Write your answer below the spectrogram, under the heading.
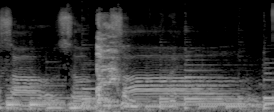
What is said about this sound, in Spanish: Perdón por la tos, que en serio estoy muy cascada de la voz.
